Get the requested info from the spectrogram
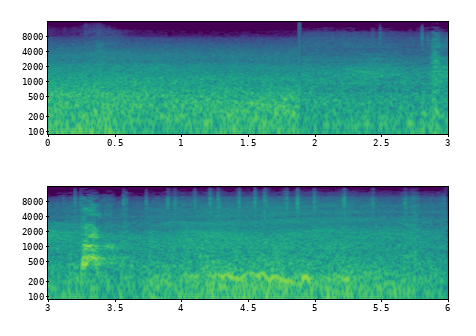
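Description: A dog barks once, sharply, about halfway through, followed by a lower, wavering sound.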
